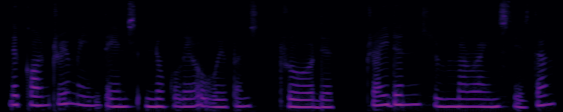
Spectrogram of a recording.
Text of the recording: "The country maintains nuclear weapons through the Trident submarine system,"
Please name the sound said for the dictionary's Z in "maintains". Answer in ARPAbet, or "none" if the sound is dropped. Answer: S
